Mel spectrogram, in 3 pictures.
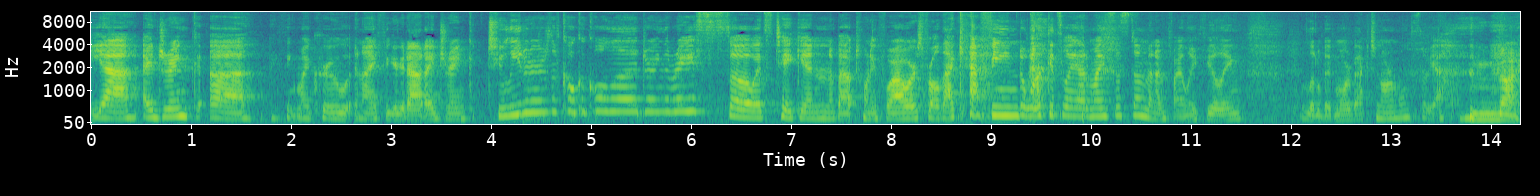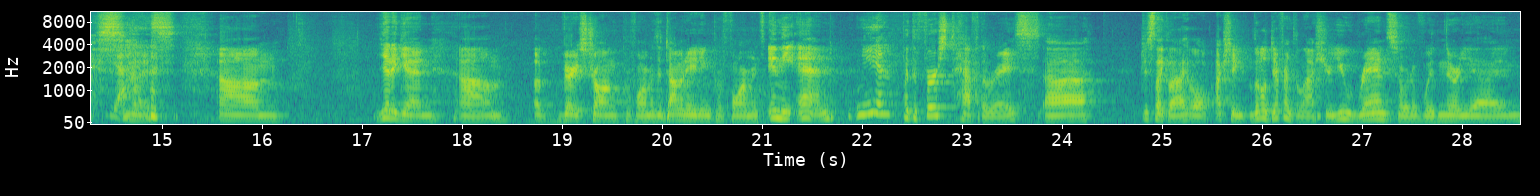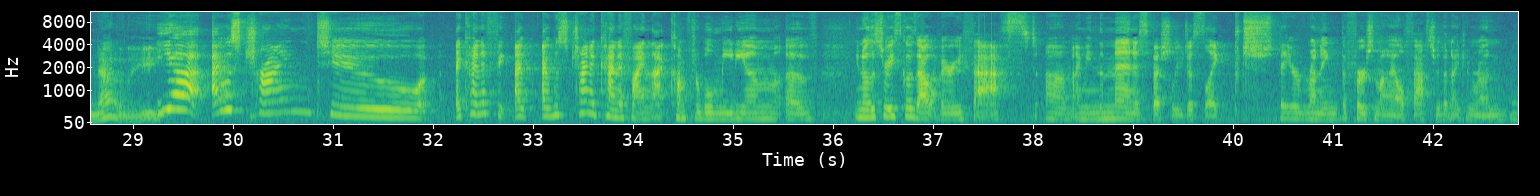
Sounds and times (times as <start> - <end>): Speech: 12.2 - 16.2, 17.2 - 42.8.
